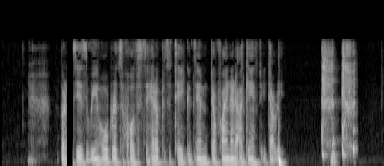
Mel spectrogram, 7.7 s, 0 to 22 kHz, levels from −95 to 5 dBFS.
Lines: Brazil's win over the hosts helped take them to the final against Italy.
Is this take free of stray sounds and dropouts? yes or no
no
